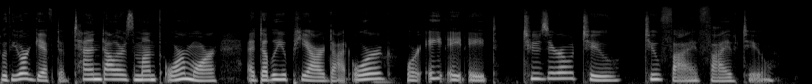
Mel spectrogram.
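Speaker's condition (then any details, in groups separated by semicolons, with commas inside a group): No condition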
